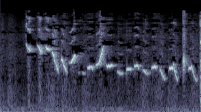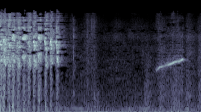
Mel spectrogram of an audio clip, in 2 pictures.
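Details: White-rumped shama in its chirping style: a rapid run of varied whistled, slurred notes falling from high to mid pitch, then a burst of harsh, buzzy chatter, and after a pause one clear rising whistle.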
